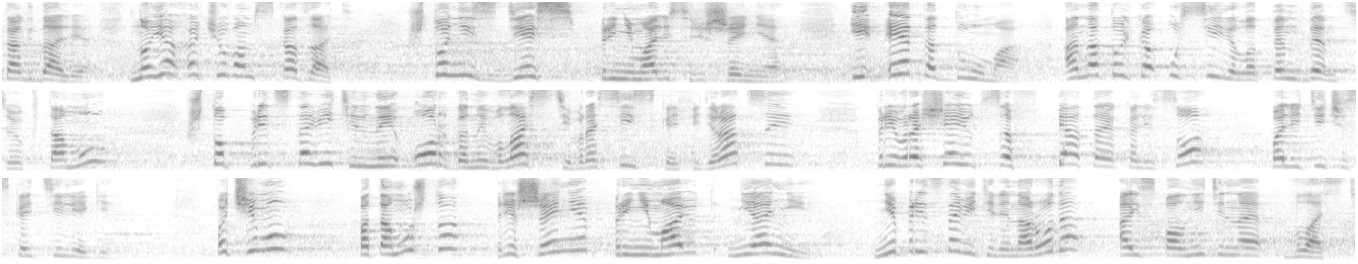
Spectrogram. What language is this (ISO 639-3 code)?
rus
